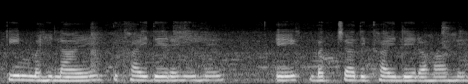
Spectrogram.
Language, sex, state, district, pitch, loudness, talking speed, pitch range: Hindi, female, Rajasthan, Nagaur, 190 Hz, -14 LUFS, 155 wpm, 180-195 Hz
